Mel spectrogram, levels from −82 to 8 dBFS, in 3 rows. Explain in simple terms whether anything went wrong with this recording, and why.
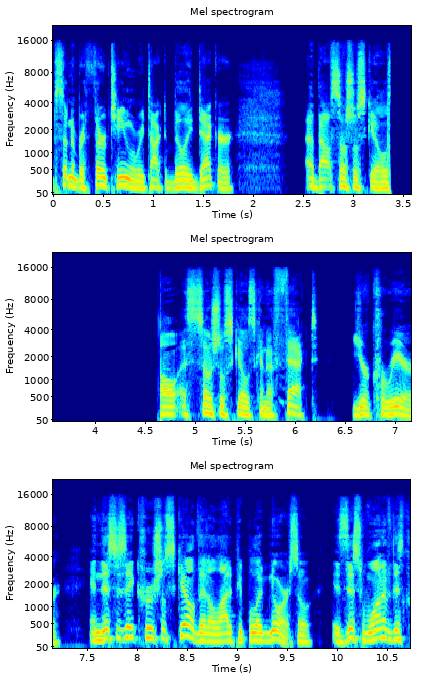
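A cable was pulled and plugged in at 3.35 s: a pop, 1.3 seconds of near silence, a brief 50 Hz mains buzz, then another pop at 4.69 s.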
